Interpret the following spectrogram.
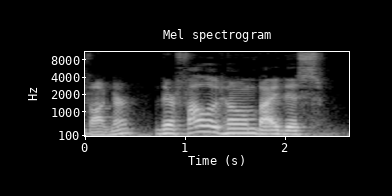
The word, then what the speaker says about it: Wagner: a walk with his sidekick wagner spelled wagner pronounced fagner they're followed home by this strange poodle this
